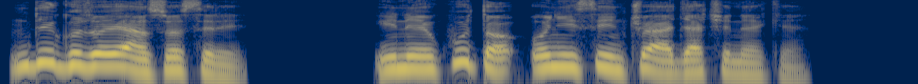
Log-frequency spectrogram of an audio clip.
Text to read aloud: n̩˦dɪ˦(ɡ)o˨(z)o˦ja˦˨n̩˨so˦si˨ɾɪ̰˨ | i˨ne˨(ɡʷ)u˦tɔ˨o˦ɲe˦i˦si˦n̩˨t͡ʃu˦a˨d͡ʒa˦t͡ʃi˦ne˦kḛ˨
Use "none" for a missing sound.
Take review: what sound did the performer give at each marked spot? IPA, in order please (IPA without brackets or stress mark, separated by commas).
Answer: ɡ, z, kʷ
